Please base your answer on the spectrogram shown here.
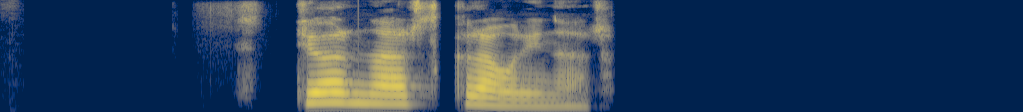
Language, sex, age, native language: Icelandic, female, 30-39, Icelandic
